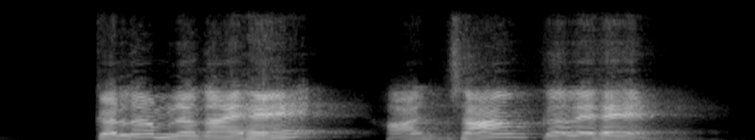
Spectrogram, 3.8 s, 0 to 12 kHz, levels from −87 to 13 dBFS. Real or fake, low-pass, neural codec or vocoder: fake; 10.8 kHz; codec, 16 kHz in and 24 kHz out, 0.9 kbps, LongCat-Audio-Codec, fine tuned four codebook decoder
